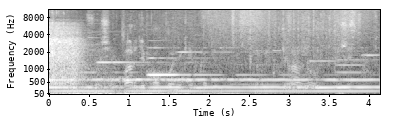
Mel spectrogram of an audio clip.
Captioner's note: speaking Russian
